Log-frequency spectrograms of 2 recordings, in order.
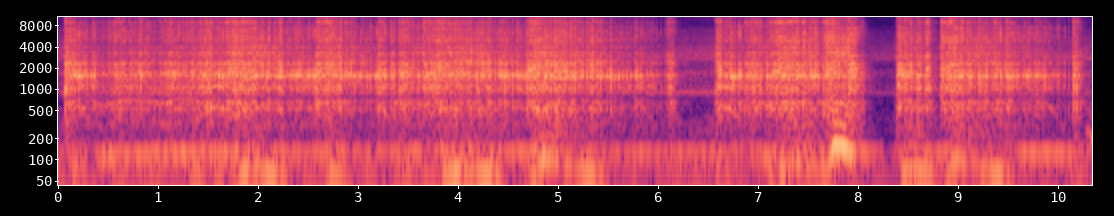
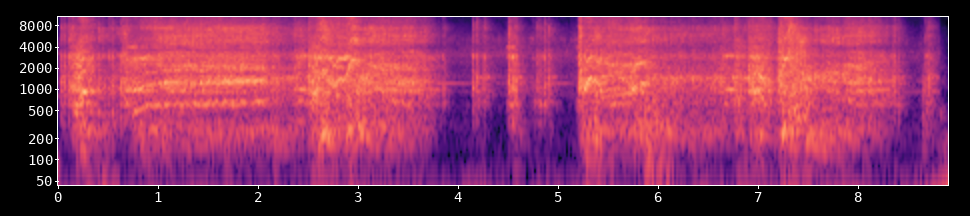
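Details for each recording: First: Arrma Kraton 6S 1/8 scale RC truck with all three diffs checked and the center driveshaft wobbly: loud rapid ratcheting clicks over motor whine, cutting out as throttle drops; the center differential drive cup was found loose. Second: Arrma Kraton 1/8 scale 6S RC truck after rear differential replaced with a sturdier one with no play: loud bursts of rising and falling motor whine with gear hiss; the earlier clicking is gone.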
